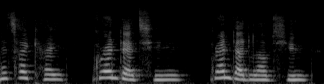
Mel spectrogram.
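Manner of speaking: soothing and tender, soft, gentle, pitched very high. A grandfather shows how he talks to his baby grandchildren: soft, gentle tone. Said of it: "in a really soft and gentle tone".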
